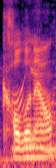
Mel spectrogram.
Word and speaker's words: colonel: But tell The us, fact that it's spelled what are your C-O-L-O-N. Oh, like I colonel?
